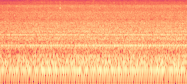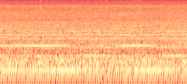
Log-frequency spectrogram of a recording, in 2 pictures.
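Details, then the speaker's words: Forklift that had sat and was non-running, now running after a few replaced parts: steady, even idle drone with a low hum and faint fan whine, no knocks or misses; normal idle. "it's running good it's not it's not doing that anymore"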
